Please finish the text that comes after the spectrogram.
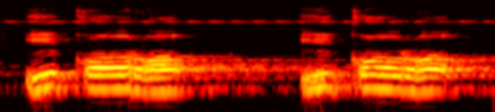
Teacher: इक़रा, यहाँ पर भी क़ाफ में क़ाफ को पुर पढ़ना है, क़ाफ में कलकला करना है, र को पुर पढ़ना है और हमज़े साकिना में झटका लगाना है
